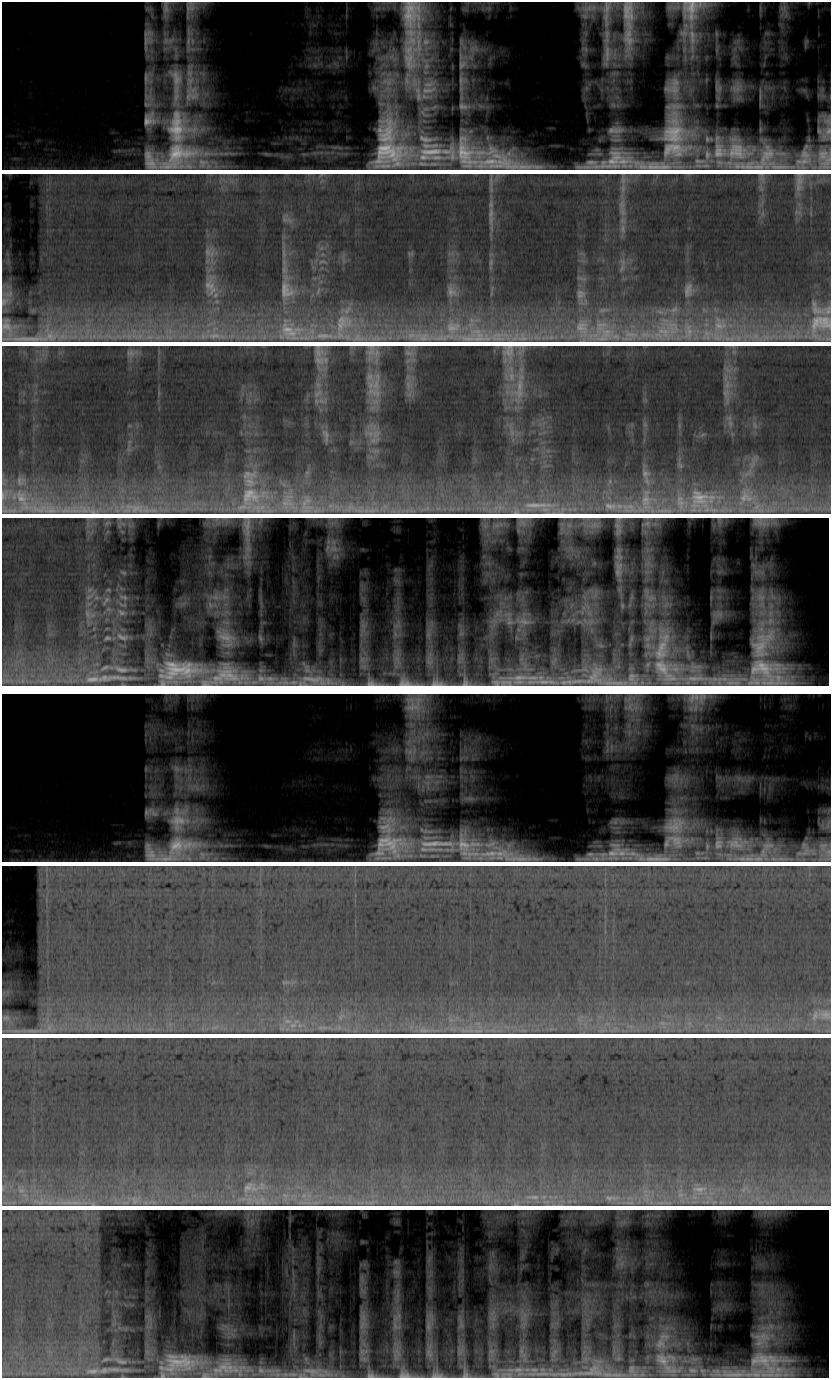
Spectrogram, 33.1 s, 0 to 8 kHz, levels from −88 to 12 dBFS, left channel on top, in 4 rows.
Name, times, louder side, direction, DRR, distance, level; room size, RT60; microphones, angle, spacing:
voice 1, 1.4-2.3 3.0-5.3 5.7-8.9 9.6-9.7 10.3-10.6 11.1-13.7 14.0-16.0 16.2-18.2 18.6-20.7 21.1-24.3 24.7-25.2 25.7-28.2 28.7-28.8 29.7-32.7, left 4 dB, 65° left, 3 dB, 3.6 m, -33 dB
sound 1, 8.6-25.9, right 5 dB, 70° right, 1.5 m, -36 dB
sound 2, 13.3-31.2, right 2 dB, 20° right, 1.0 m, -44 dB
20.0 x 14.5 x 9.0 m, 0.69 s
head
